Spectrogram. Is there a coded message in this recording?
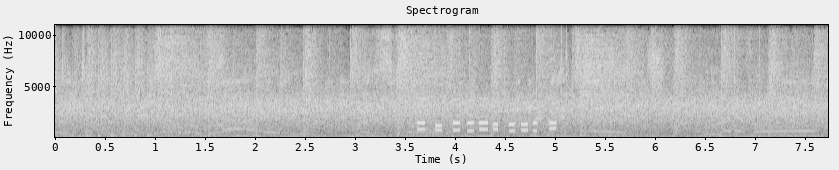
Yes: DTMF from 3.6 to 5.0 s, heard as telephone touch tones, dialled by hand, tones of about 70 ms, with phone line noise. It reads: 946398253#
